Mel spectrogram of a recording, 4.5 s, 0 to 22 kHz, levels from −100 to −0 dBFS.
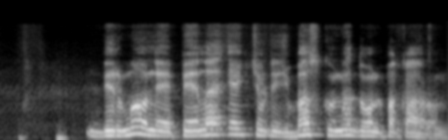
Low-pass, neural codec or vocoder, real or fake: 10.8 kHz; autoencoder, 48 kHz, 32 numbers a frame, DAC-VAE, trained on Japanese speech; fake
